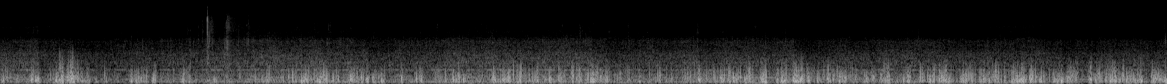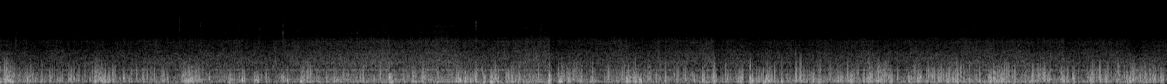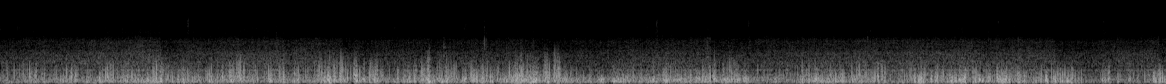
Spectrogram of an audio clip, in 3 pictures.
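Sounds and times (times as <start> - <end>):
wind buffeting microphone: 0.0 - 35.0
bicycle rattles and bumps: 1.8 - 3.3.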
